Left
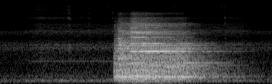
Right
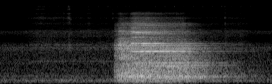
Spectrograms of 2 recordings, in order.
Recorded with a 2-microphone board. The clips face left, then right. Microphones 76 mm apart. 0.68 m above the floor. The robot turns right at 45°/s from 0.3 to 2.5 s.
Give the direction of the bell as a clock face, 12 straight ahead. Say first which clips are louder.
Left 3 dB; 9 o'clock.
